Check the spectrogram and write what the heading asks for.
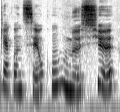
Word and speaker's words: monsieur: E aí, veja que, por conta do uso, acontece que a escrita não tem mais nada a ver com a pronúncia, tá? Então, monsieur, senhor, e a gente fala monsieur, monsieur.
